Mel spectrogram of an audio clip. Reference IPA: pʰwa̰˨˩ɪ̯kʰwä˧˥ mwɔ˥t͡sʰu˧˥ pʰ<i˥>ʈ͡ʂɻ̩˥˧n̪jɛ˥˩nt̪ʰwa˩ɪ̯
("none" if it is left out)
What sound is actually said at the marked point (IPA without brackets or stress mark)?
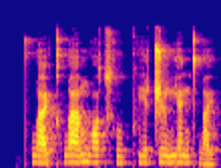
i˧˥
